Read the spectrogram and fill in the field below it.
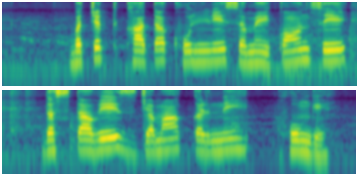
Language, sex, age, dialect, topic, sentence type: Hindi, female, 31-35, Marwari Dhudhari, banking, question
